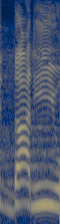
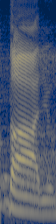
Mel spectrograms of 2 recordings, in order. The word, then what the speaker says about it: Dário: E ela só recomeçou já no reinado de Dario, ou Dário, né? Depende da forma que você pronunciar.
